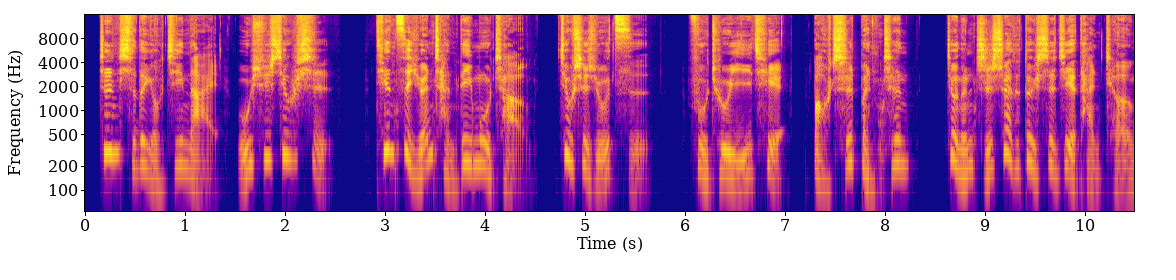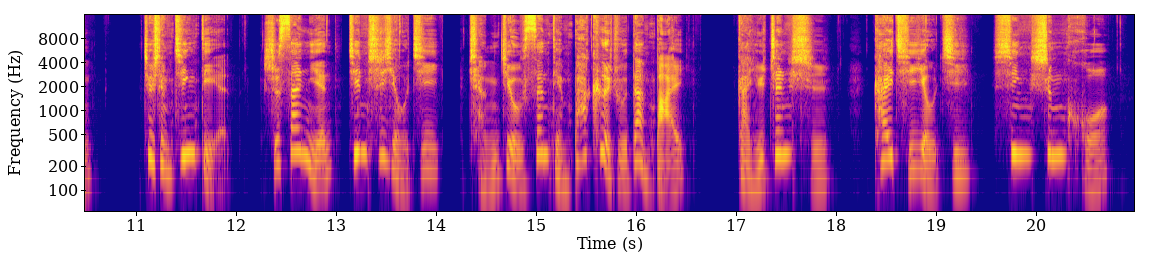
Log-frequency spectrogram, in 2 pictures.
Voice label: 牛奶广告

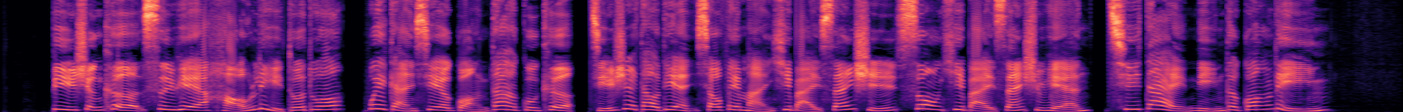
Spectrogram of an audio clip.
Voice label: 广告年轻; 必胜客

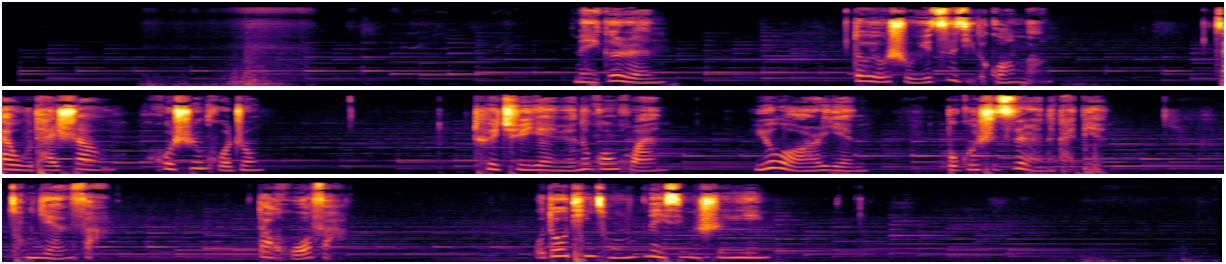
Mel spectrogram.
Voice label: 广告

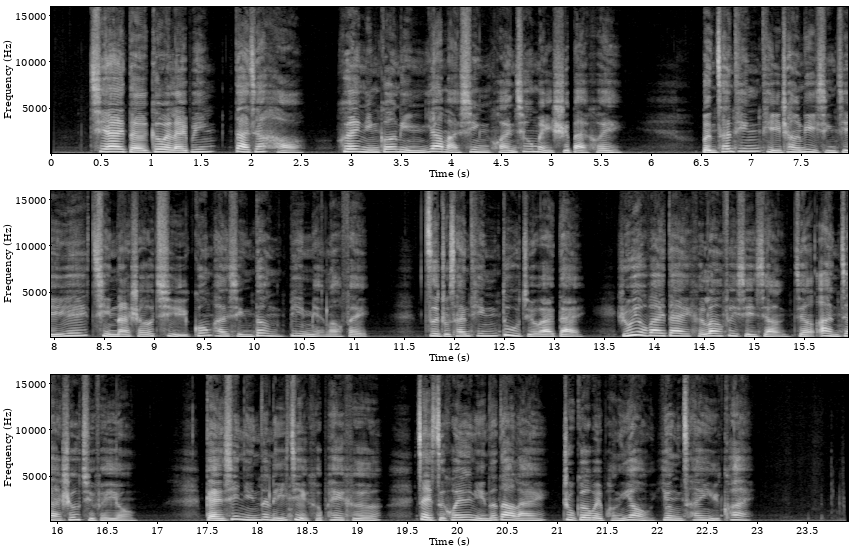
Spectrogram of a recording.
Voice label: 自助餐广播; 亚马逊

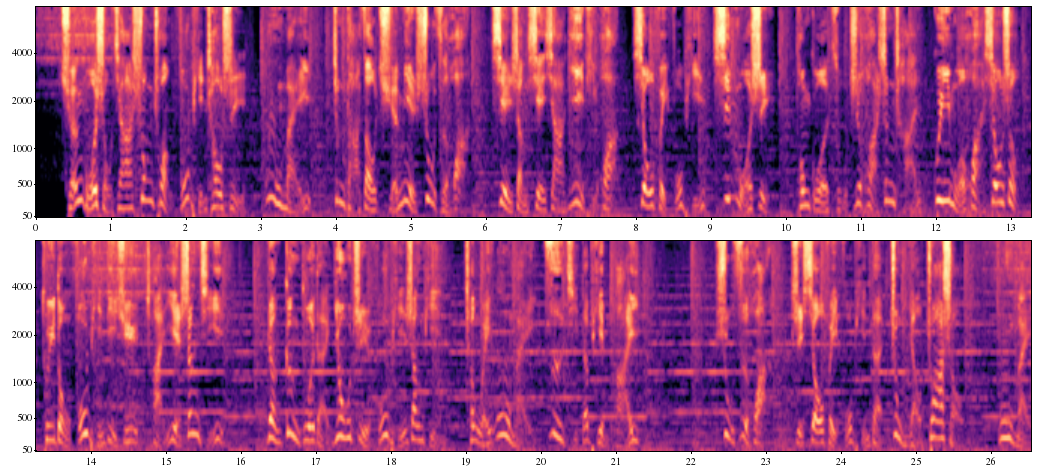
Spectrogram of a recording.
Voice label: 超市促销; 物美超市

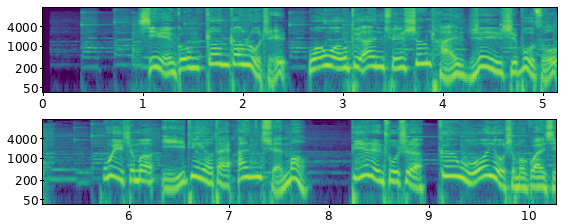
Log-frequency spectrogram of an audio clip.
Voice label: 动画新员工安全培训动画

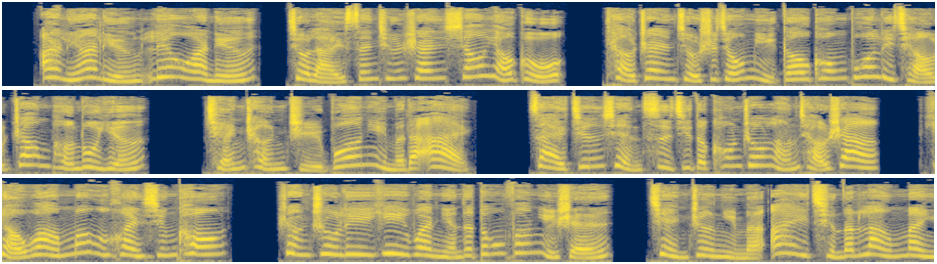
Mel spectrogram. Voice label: 温柔宣传类

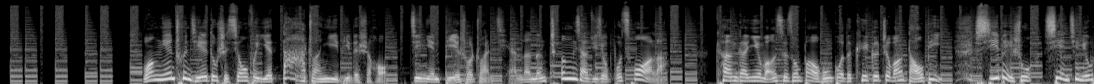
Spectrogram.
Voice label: 轻松活泼跳跃解说

